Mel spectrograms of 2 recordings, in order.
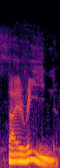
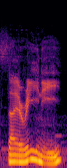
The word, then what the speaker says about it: Cyrene: American is Cyrene. British is Cyrene.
